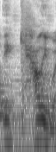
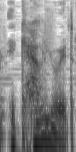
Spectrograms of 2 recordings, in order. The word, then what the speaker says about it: Iqaluit: Nunavut, capital Iqaluit.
